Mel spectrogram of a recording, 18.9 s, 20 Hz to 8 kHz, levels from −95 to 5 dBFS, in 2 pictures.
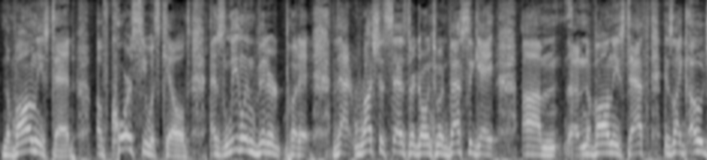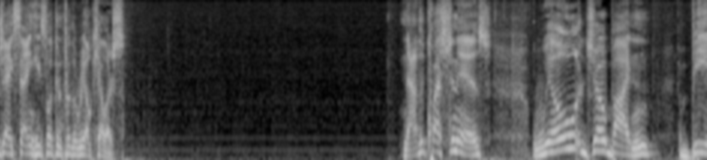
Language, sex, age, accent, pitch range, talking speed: English, male, 40-59, American, 135-185 Hz, 125 wpm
